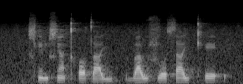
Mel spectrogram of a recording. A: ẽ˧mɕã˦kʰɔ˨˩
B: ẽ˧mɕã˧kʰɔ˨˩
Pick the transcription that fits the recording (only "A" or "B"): B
